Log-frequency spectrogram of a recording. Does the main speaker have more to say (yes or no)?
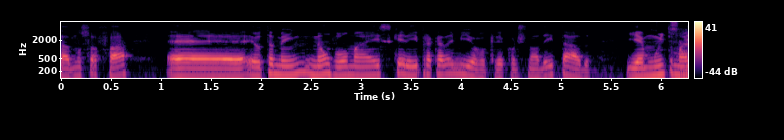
no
